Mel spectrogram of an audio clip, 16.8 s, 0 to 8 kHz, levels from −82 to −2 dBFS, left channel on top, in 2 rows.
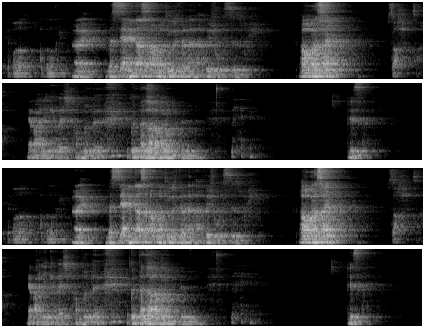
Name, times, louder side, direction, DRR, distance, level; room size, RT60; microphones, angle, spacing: voice 1, 0.1-1.3 6.2-6.5 7.7-8.5 11.2-11.6 13.0-13.5, left 2 dB, 20° left, 0 dB, 0.3 m, -44 dB
voice 2, 1.4-1.7 2.1-5.1 5.9-6.6 8.9-12.4 15.3-15.7, right 2 dB, 70° right, -1 dB, 0.8 m, -28 dB
4.3 x 2.9 x 3.1 m, 1.3 s
head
